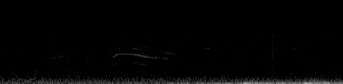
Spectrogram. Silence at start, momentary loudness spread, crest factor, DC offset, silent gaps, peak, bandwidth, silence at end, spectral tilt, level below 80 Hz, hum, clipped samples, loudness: 0 s; 16 LU; 18 dB; under 0.1%; none; -22 dBFS; 6.4 kHz; 0 s; -6 dB/octave; -42 dBFS; none; under 0.1%; -50 LUFS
